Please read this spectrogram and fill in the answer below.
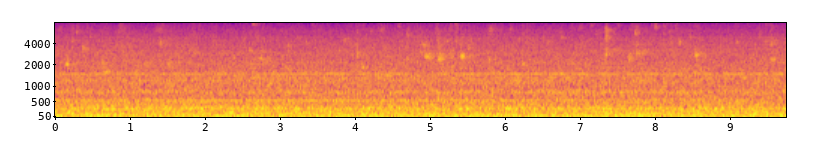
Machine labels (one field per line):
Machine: pump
